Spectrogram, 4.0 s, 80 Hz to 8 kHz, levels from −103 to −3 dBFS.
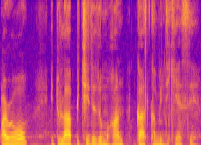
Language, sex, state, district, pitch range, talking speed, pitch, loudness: Nagamese, female, Nagaland, Dimapur, 155-185 Hz, 180 wpm, 165 Hz, -19 LUFS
